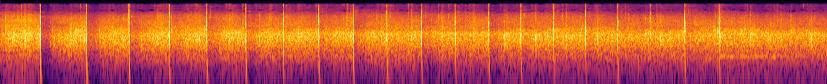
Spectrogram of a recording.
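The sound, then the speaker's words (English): An audience applauds veterans who have stood up, steadily for several seconds, a dense wash of clapping with a few sharper claps popping out at a regular pace; no one speaks over it. “Stand up. Stand up. Applaud for them.”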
